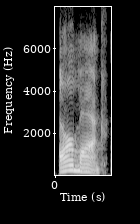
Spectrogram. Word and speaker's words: Armonk: Armar Armonk.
